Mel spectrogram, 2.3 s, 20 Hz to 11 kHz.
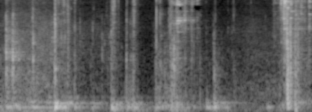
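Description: Heavy doors of an old money safe from about 1890, standing in a meeting room, being opened: a series of metallic clanks, rattles and jangling clicks in irregular bursts, ending with a louder, bright metal clunk. No voices.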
